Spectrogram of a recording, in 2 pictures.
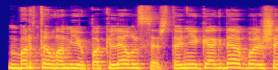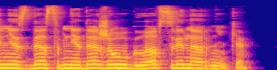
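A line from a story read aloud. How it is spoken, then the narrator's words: Short guffaw. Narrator (Russian): хохотнул Прохвост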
